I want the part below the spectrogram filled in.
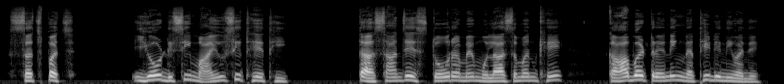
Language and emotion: Sindhi, sad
